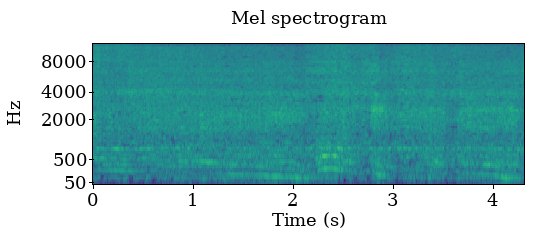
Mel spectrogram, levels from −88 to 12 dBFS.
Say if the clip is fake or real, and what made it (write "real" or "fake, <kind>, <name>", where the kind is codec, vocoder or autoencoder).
real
